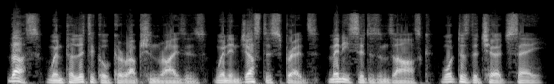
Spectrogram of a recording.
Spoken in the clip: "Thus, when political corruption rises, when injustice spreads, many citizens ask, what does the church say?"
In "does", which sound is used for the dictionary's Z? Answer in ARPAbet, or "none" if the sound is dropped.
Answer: Z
